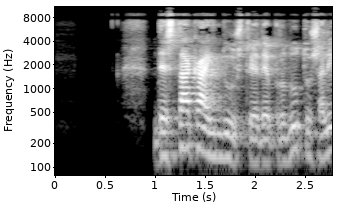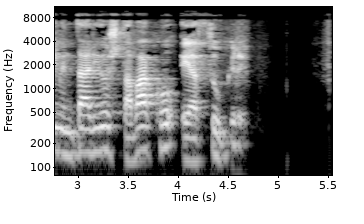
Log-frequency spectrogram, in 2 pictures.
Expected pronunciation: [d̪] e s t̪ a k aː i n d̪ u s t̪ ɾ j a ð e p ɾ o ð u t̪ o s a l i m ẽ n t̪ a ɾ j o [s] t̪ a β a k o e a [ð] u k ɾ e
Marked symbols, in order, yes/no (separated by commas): yes, yes, no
